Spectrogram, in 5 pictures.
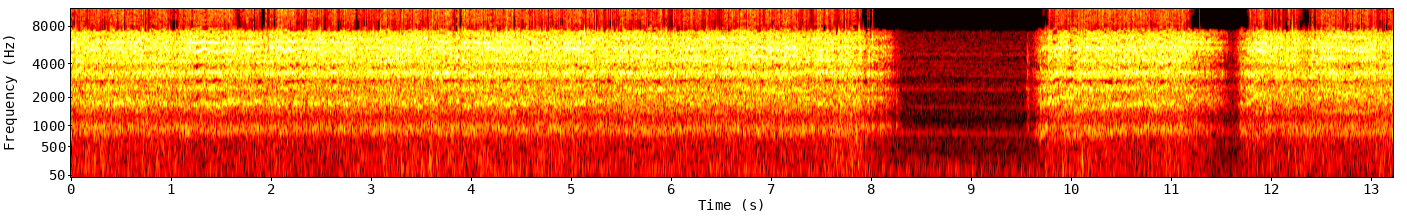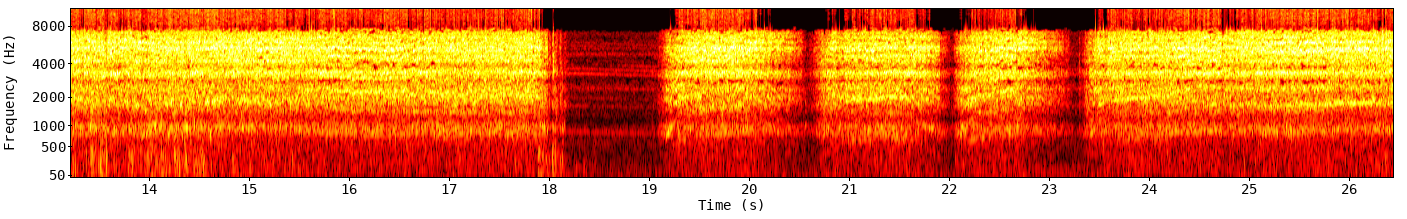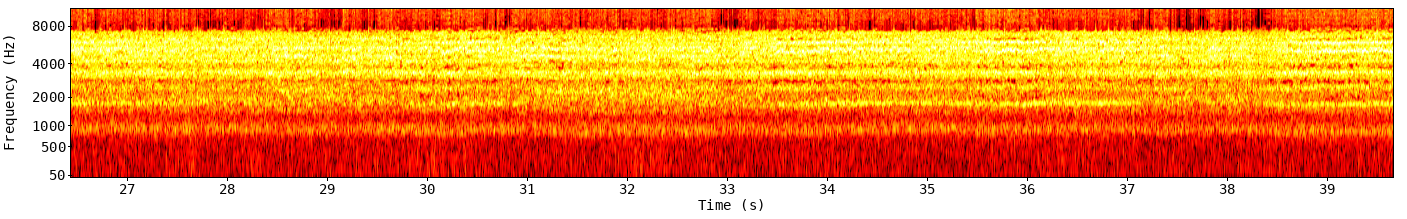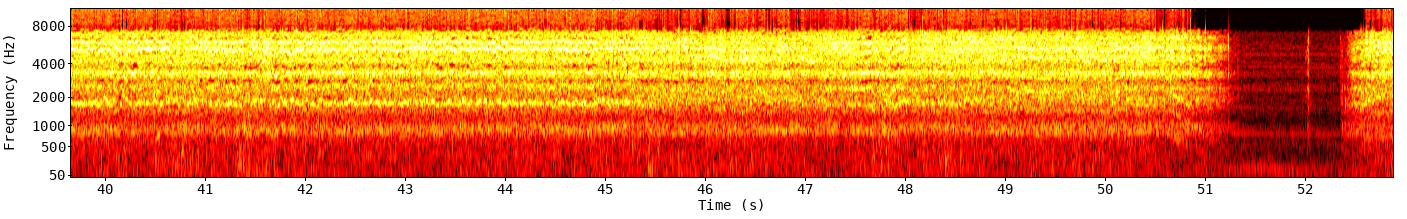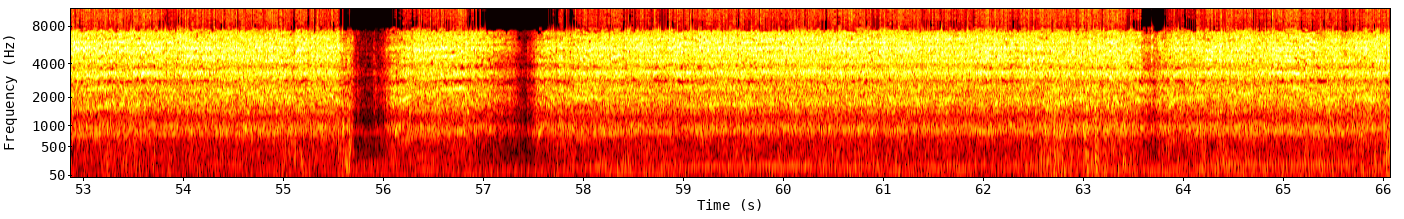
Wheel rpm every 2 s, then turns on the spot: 230, 230, 230, 210, 30, 150, 180, 220, 200, 70, 100, 90, 210, 230, 230, 220, 210, 230, 230, 220, 210, 210, 220, 220, 220, 100, 120, 180, 90, 210, 230, 200, 190.
none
